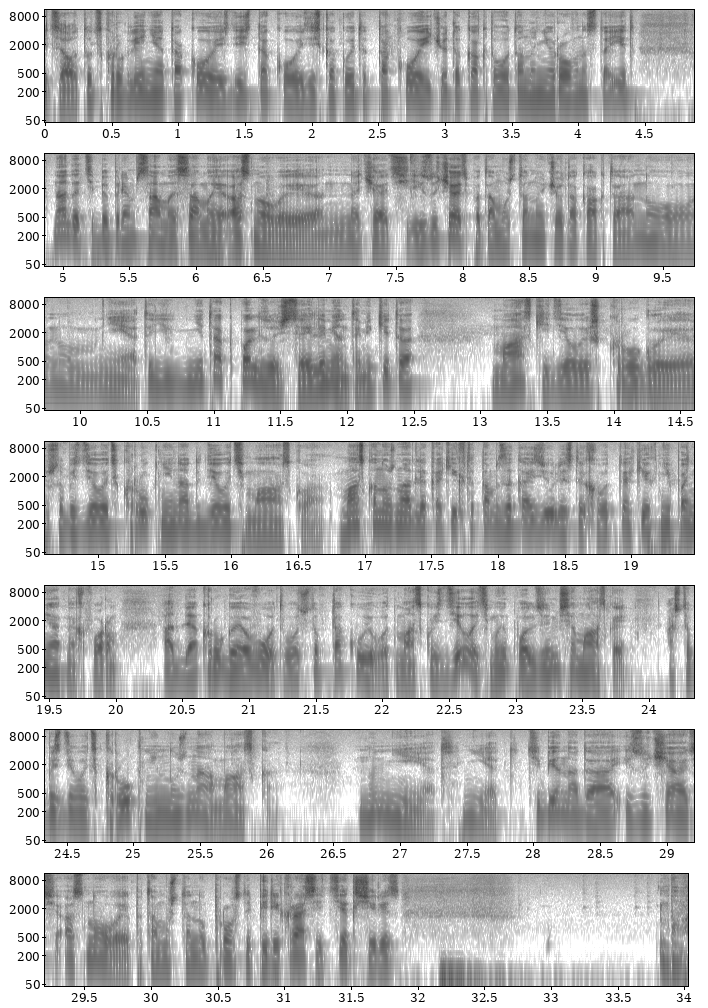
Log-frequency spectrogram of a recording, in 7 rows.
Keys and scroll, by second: 2.2 super+z, 4.0 super+z, 7.4 super+z, 8.7 shift+o, 12.2 shift+o, 14.1 shift+o, 15.6 shift+o, 21.1 shift+p, 23.2 super+z, 24.3 super+z, 25.1 shift+o, 27.0 shift+o, 29.3 shift+o, 31.0 shift+o.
